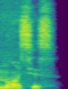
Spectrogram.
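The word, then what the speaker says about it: γνῶσις: грецькою знання нолич є носіс так як у слові носіс які у слові нолич знання перша буква не читається Отже носіс - це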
